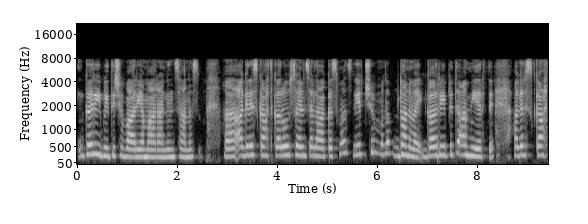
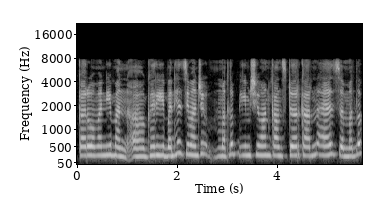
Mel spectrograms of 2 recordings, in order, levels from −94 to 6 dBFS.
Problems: none marked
